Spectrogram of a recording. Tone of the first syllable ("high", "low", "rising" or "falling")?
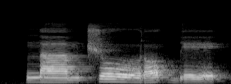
low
